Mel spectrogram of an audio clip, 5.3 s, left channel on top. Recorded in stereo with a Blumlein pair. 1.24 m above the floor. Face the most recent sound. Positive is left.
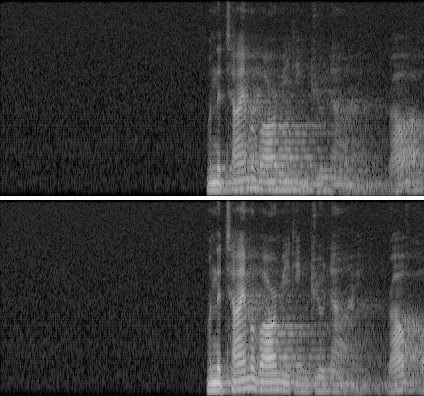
turn(degrees=-25)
